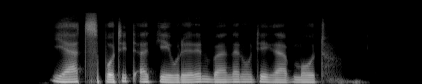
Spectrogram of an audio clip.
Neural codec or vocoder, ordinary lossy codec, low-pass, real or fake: codec, 24 kHz, 0.9 kbps, WavTokenizer, large speech release; none; none; fake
